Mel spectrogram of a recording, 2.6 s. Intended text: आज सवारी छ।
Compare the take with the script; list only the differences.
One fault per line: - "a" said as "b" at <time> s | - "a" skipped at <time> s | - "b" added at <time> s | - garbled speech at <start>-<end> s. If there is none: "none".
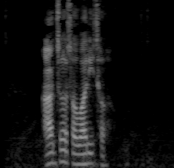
none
